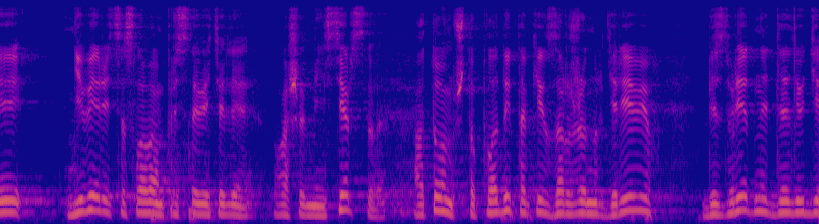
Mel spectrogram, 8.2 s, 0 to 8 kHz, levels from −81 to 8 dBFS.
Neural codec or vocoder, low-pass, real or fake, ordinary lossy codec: none; 7.2 kHz; real; none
